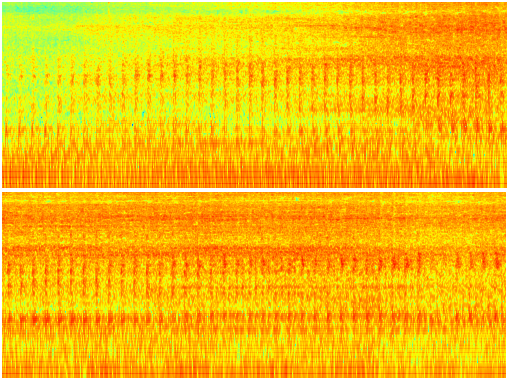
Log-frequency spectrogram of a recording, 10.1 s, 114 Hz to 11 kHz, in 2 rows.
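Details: 1991 Chevy S-10 V6, just bought, knocking noise at idle; owner unsure if flywheel or engine: steady, sharp knock about four a second over a low engine rumble.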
